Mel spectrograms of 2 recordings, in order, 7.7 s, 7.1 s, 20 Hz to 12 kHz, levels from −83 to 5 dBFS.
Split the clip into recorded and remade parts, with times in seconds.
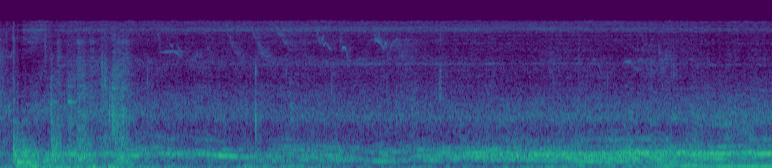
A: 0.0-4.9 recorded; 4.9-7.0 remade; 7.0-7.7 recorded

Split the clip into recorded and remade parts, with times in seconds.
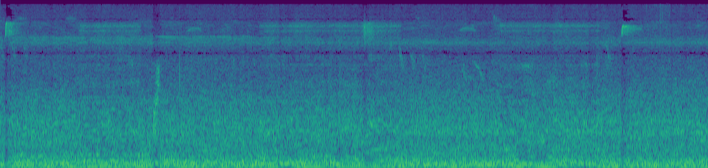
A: 0.0-0.8 recorded; 0.8-1.4 remade; 1.4-2.6 recorded; 2.6-4.0 remade; 4.0-5.0 recorded; 5.0-6.0 remade; 6.0-7.1 recorded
